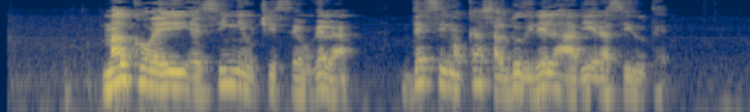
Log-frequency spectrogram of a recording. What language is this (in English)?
Basque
